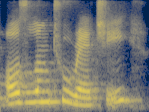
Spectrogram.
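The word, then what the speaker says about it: Özlem Türeci: the covert 19 vaccines and i hope i don't mispronounce this my turkish friend said that this is correct scientists uhur shahin and ozlum turechi who are husband and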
